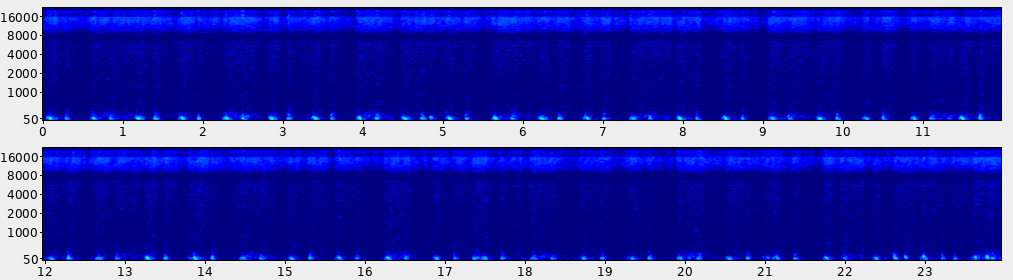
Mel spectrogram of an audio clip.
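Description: Strong, steady low thumps of an adult heartbeat, each beat heard as a lub-dub pair.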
